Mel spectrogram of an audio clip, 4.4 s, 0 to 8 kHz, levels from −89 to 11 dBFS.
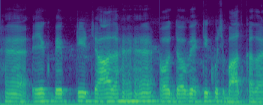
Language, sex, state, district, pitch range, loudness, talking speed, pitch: Hindi, male, Bihar, Jamui, 110-115 Hz, -20 LUFS, 190 wpm, 110 Hz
